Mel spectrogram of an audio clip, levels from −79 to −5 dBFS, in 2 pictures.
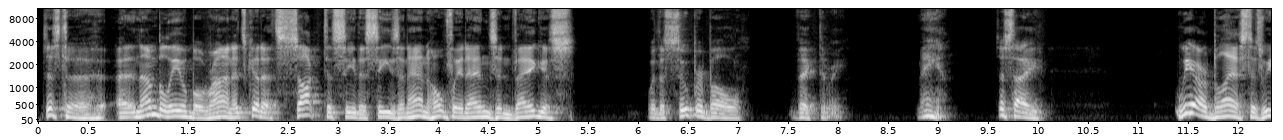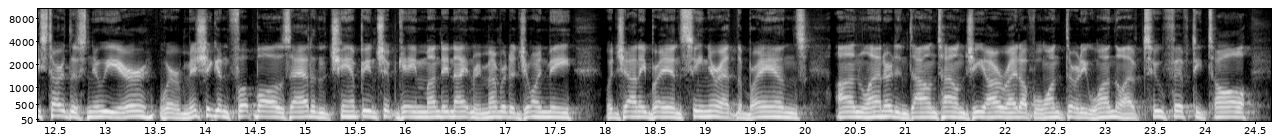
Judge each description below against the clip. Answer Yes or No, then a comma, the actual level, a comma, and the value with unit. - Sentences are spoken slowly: No, average, 175 wpm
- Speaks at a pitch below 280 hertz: Yes, medium, 140 Hz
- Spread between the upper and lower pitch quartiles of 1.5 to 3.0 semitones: Yes, average, 2.7 semitones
